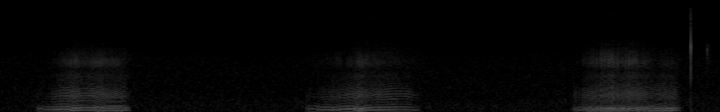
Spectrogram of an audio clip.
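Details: Orange tabby cat asleep, soft buzzing snores about every three seconds over steady background hiss; sleep snoring.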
